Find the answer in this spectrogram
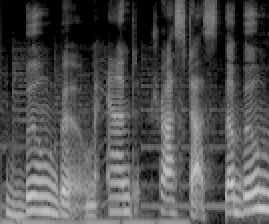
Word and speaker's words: Bum Bum: Brazilian boom boom cream I know it looks like it says bum bum on the little jar here but in Brazil they pronounce it boom boom and trust us the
